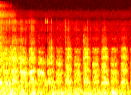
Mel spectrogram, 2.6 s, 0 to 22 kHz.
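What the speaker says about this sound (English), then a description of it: "He's panting at me." A 16-year-old dog panting steadily at close range, quick rhythmic breaths repeating about four times a second, soft and low in level.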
